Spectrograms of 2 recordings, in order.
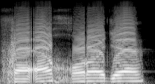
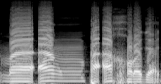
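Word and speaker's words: فأخرج: Alfa, makhraj daripada fa adalah gigi atas menempel dengan bibir bawah. Ma'an fa akhraja. Kemudian fa jangan dibaca dengan pa, jangan ma'ang fa akhraja, jangan.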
